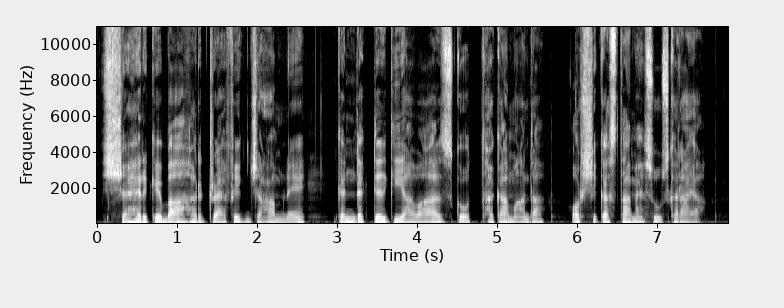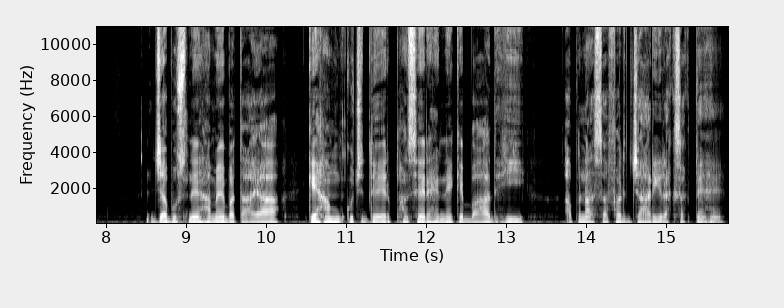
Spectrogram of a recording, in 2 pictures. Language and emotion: Urdu, sad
